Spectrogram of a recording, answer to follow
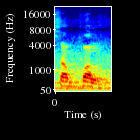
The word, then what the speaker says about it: subtle: सब्बल thief कहता है, सब्बल का स्पेलिंग होगा SUBTLE, सब्बल, सब्बल यूथ, सब्बल थीप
